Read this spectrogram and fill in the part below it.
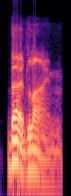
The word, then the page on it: birdlime: British English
